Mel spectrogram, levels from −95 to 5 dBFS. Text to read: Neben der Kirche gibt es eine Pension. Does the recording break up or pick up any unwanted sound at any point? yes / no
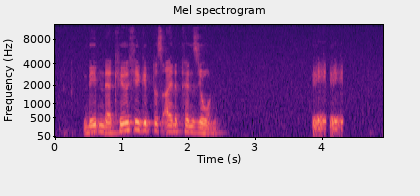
yes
